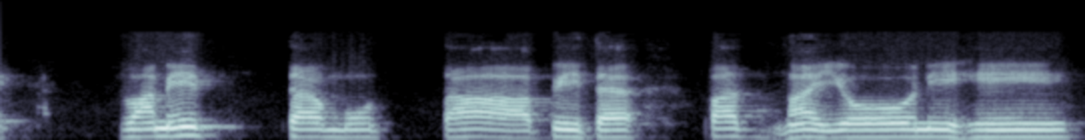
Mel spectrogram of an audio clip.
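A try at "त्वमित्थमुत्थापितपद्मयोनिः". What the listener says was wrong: Only the Mahapranas in the second line you can give more stress. Swamithamutthapita.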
